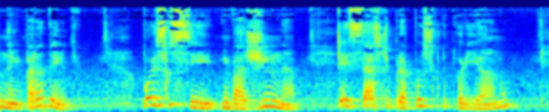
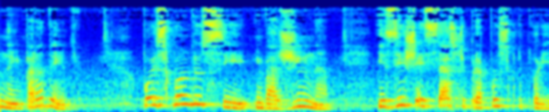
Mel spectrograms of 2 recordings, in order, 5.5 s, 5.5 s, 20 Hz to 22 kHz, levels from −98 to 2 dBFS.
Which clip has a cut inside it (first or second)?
first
